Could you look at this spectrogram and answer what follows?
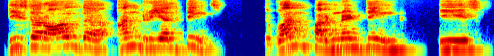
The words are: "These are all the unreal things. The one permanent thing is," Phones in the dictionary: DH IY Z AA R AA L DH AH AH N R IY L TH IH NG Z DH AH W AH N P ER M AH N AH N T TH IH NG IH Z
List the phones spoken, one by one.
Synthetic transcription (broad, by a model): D IY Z AA R AA L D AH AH N R IY L T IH NG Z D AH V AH N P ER M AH N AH N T T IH NG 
